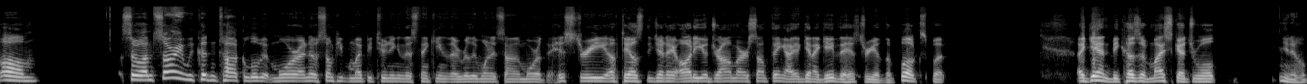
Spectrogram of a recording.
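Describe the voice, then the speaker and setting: A man's voice: on the high side, quick pace, dry recording, studio quality. A man hosting a casual podcast discussion, rambling with frequent restarts and fillers. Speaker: podcast host.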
